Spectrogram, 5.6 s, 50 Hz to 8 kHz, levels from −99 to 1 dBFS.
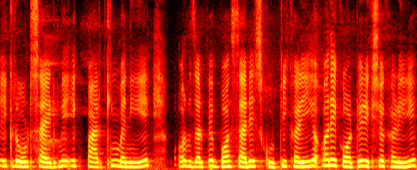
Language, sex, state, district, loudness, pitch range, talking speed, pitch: Hindi, female, Chhattisgarh, Rajnandgaon, -16 LUFS, 220-250 Hz, 235 wpm, 235 Hz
